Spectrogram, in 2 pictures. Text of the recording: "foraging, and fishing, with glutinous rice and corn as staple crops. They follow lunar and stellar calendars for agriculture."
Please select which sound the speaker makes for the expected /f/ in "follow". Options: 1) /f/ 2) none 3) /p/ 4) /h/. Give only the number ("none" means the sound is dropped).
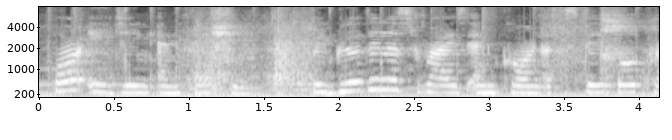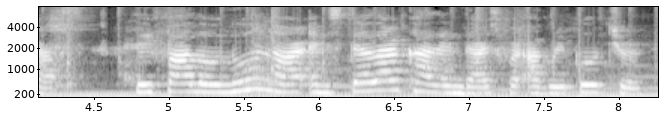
1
